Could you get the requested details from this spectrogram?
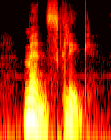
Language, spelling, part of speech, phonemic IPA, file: Swedish, mänsklig, adjective, /²mɛnsklɪ(ɡ)/, Sv-mänsklig.ogg
- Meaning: human (similar senses to English)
